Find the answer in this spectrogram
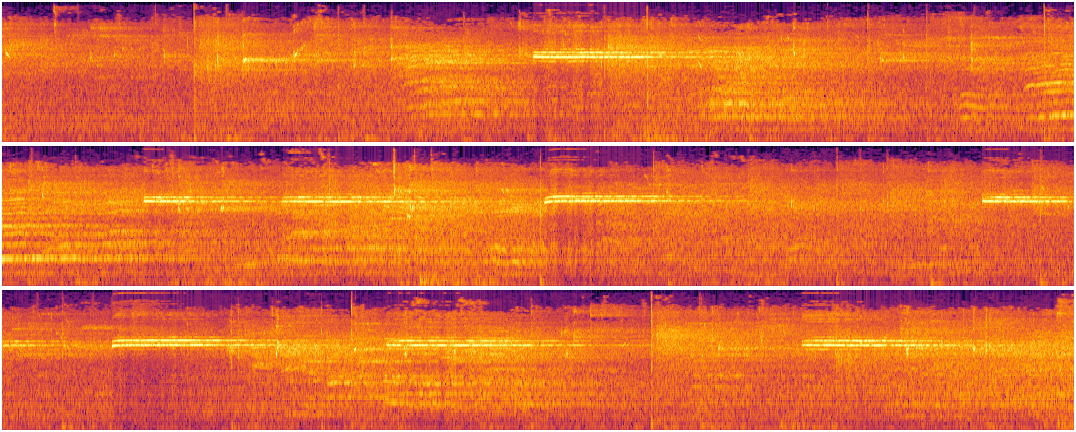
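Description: Indoor volleyball game in a large, echoing gym: players shouting and calling to each other, with ball hits on the floor and hands. Several short, high, steady tones cut in, about six times over the half-minute.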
